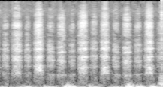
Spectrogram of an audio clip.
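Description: A dog pants into a phone, quick rhythmic breathy huffs repeating about every quarter second, close and fairly loud, with no one talking.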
